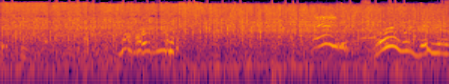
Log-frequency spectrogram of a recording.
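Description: Water splashes steadily at a children's play date, a continuous wash of spatter and slosh, while voices talk and exclaim over it throughout.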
